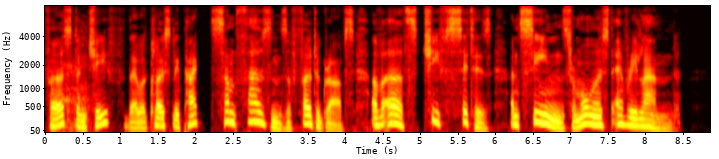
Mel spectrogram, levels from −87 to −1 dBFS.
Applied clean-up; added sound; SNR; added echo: none; Growling; 19 dB; none.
